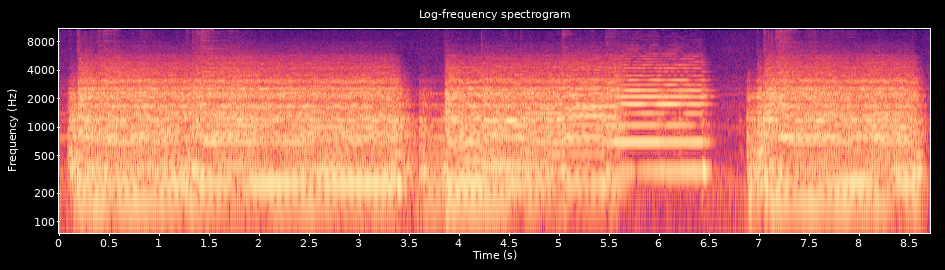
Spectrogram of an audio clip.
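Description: Distorted electric guitar, an Epiphone Flying V in drop D tuning, playing a heavy chord barred at the third fret. The chord is struck three times and left to ring each time, with short breaks between.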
